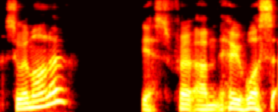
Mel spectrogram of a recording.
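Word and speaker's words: Seumalo: about Isaacson oh this this guy I've already butchered that name Isaac sumalo Sue Marlow yes for um who was at the Eagles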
